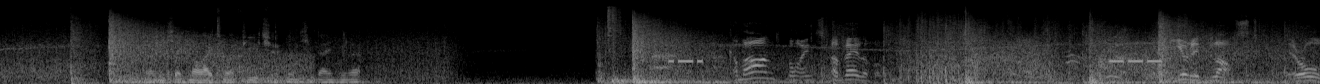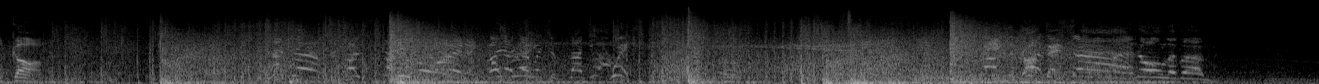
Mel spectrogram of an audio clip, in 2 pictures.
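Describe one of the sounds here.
Rifles and machine guns fire in bursts.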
